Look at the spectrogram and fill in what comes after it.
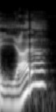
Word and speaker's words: Yada: So first, does anyone actually know how to pronounce YADA? Is it Yada? – Yada. – It's Yada.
